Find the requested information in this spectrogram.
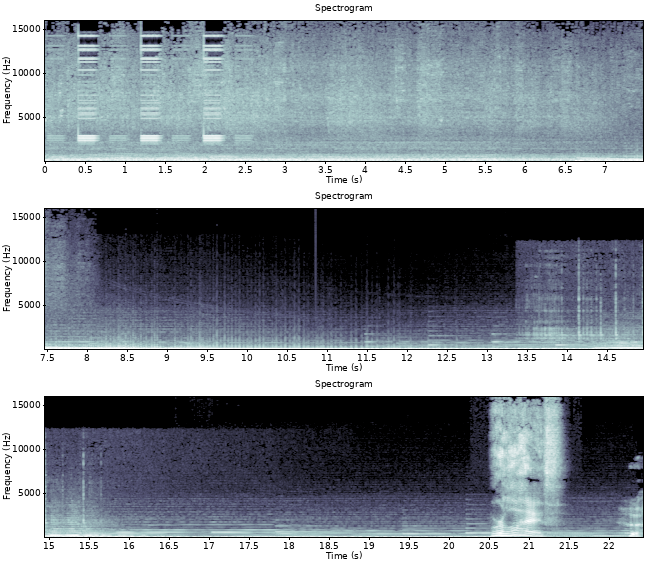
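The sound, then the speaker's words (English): Spaceship landing in a video game, its hull glowing hot and throwing sparks: a steady hum gives way to a sudden, loud, deep rumbling roar with a falling whine, which holds for many seconds before easing off. “I mean, we might be about to die, but there's nothing I can do about it. The ship is landing itself. Let's hope it knows what it's doing.”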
